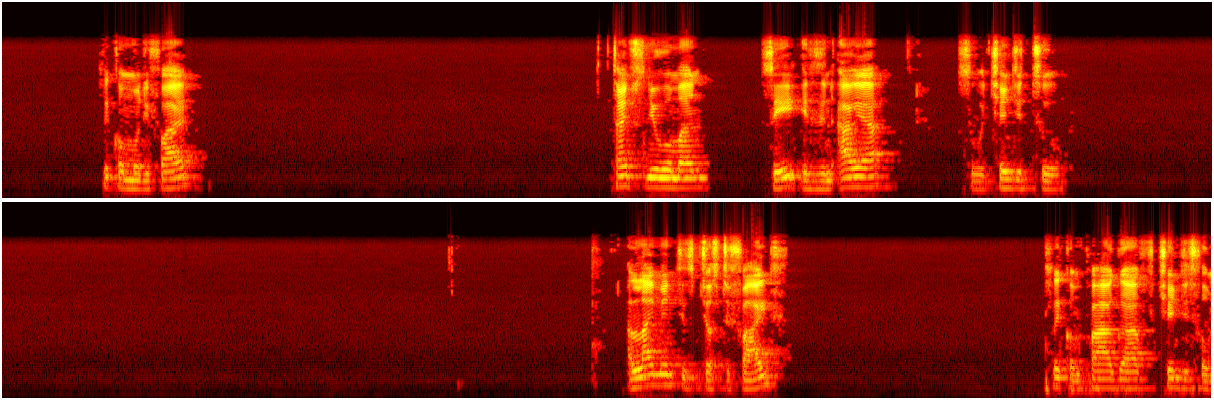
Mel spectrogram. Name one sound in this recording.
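A man talks calmly in short bursts through a microphone, as if explaining.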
